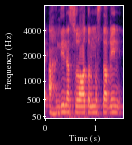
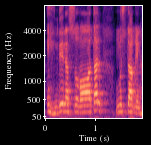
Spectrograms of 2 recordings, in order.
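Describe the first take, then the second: First: The first word begins with an 'a' vowel. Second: The first word begins with an 'i' vowel. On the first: The speaker calls it wrong. "हरकत में गलती करना" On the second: The speaker calls it right. "असल में है"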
